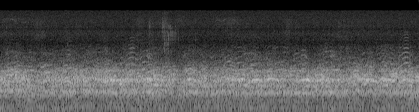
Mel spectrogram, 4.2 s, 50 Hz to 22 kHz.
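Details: Huge flock of snow geese lifting off together as a boater approaches, March 2021; a constant, crowded mass of honking that gently rises and falls in loudness throughout.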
